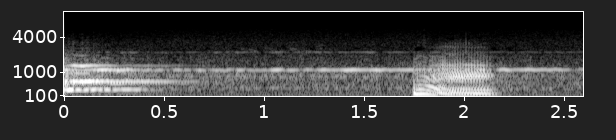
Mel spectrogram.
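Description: A dog howls briefly in an old-time radio mystery drama, a single rising and falling wail of about half a second, heard over a steady background hum and tone.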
